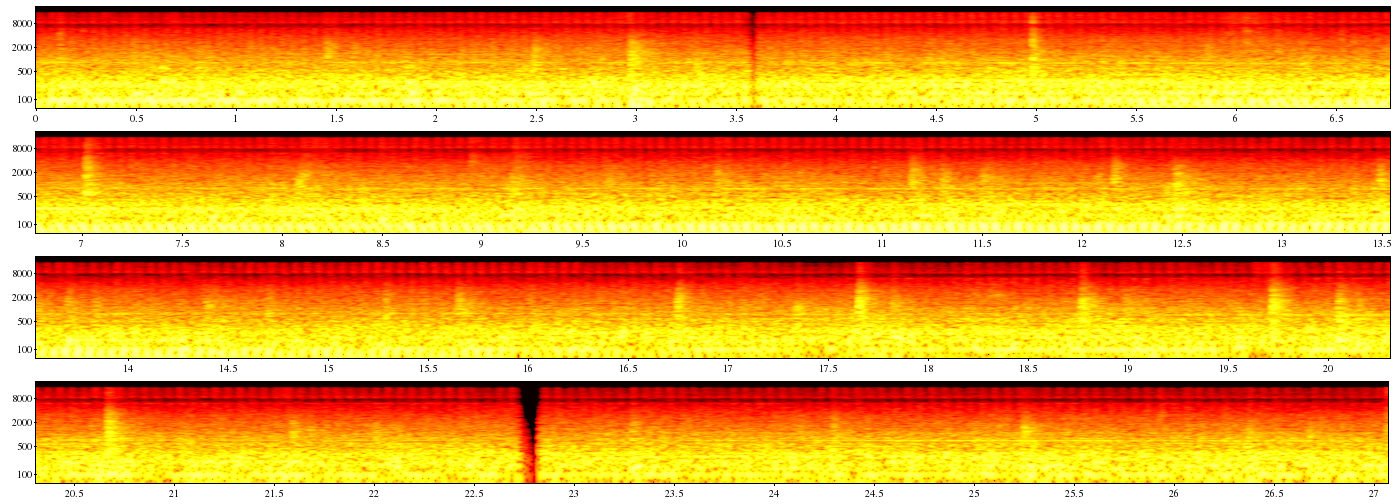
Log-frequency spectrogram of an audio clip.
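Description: A tumble dryer hums and rumbles steadily.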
